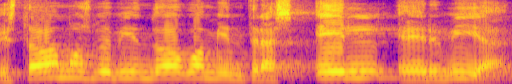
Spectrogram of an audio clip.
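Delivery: "él" strongly stressed and lifted high in pitch.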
